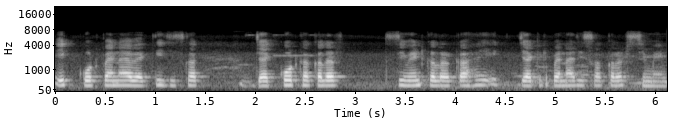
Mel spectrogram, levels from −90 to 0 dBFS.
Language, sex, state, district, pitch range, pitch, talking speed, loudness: Hindi, male, Jharkhand, Deoghar, 190-200 Hz, 195 Hz, 205 wpm, -18 LUFS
